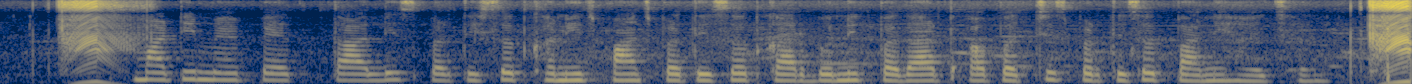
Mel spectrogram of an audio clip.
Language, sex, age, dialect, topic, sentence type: Maithili, female, 18-24, Eastern / Thethi, agriculture, statement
